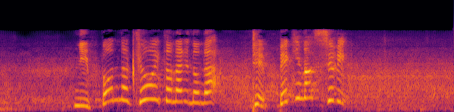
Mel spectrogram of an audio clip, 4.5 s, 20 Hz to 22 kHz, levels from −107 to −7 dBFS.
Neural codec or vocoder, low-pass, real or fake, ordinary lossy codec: codec, 16 kHz, 2 kbps, X-Codec, WavLM features, trained on Multilingual LibriSpeech; 7.2 kHz; fake; none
